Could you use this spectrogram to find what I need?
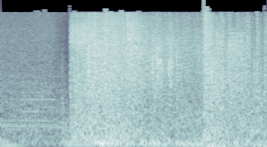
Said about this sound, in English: The locomotive's cowcatcher drove into the striped barrier, sending fragments of wood and splinters spraying in every direction. The train rumbled past, but they heard no blaster fire.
